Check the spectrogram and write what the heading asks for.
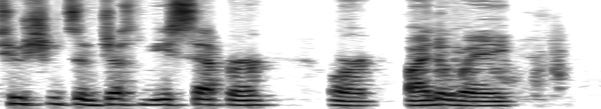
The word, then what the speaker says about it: VSEPR: or by the way some people call this vesper i know it does not spell that way so i am a total nerd and i say these separate and i'm probably in the two percent of people that say it that way if you go to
